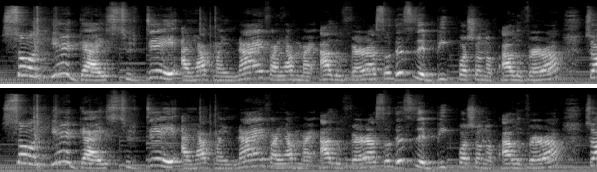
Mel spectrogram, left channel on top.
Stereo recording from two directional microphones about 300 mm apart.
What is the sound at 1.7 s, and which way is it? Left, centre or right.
A woman's voice, left.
